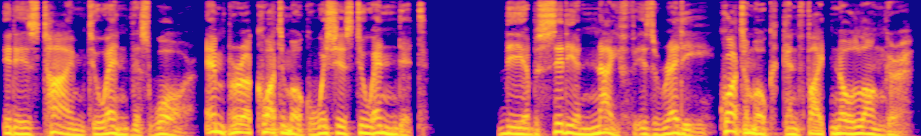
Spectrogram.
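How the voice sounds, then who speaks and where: An actor playing a proud, bloodthirsty and unhinged Aztec emperor in a video game, with a husky voice and a pompous manner. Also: male voice, mid-range voice, unhurried, a bit bright, dry recording, studio quality, exaggerated voice. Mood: gloating, grandiose. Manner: pompous, speaks of himself in third person. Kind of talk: video game character voice lines.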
